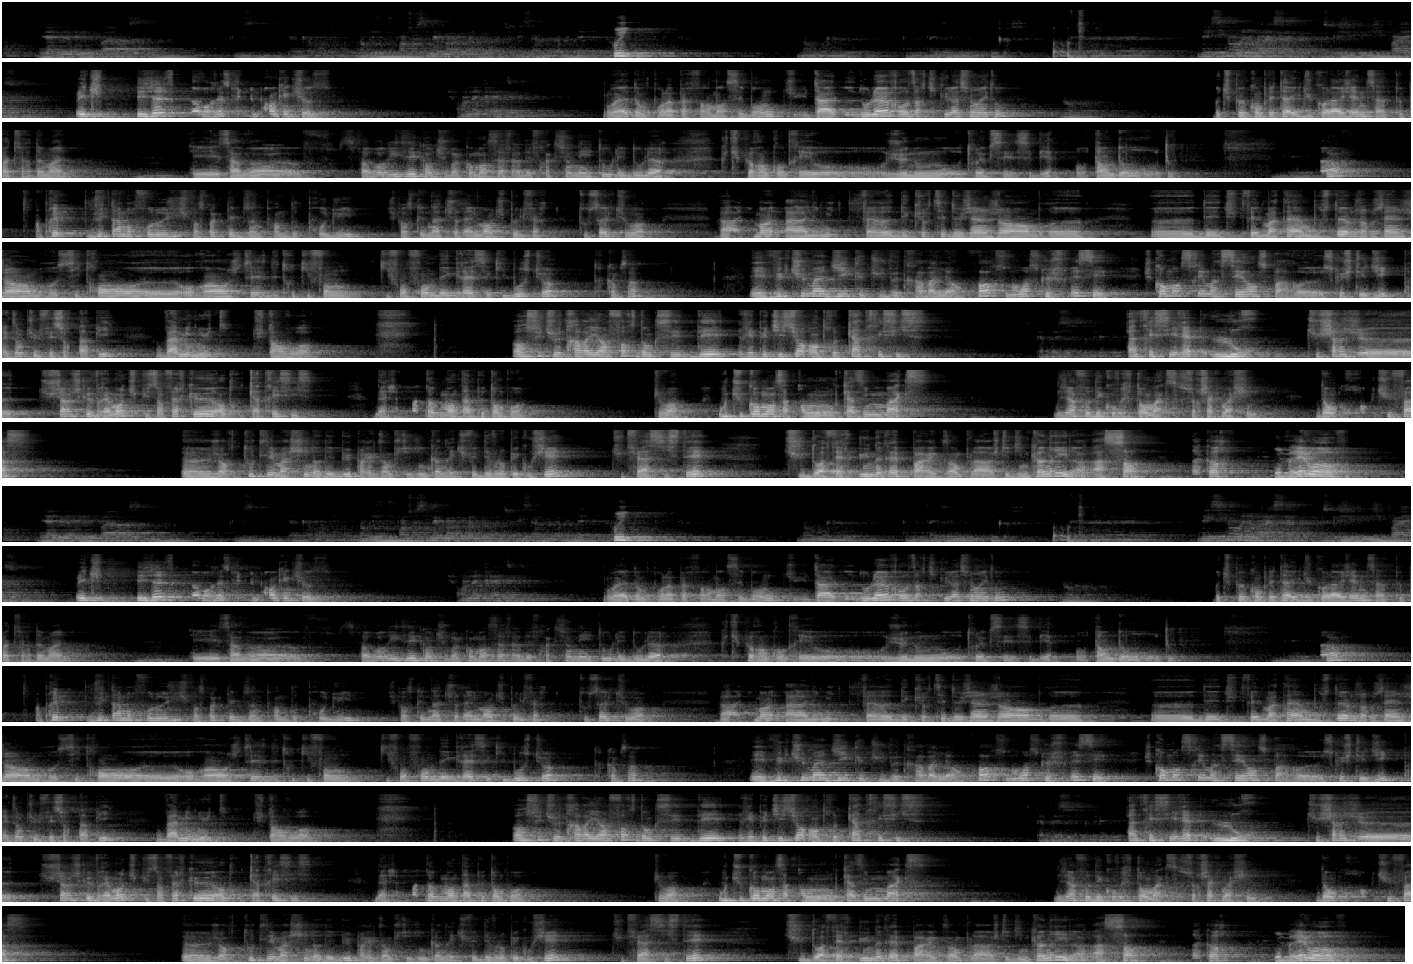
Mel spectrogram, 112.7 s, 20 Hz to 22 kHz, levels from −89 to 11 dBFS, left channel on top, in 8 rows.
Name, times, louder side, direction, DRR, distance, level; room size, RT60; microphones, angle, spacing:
voice 1, 0.3-1.8 2.3-6.5 7.9-8.5 9.0-9.7 10.7-11.4 11.9-14.5 14.7-15.9 16.2-16.6 18.5-19.4 24.6-24.9 29.5-29.8 40.9-41.3 49.4-49.6 62.7-63.0 80.8-81.5 88.2-88.6 97.7-98.0 110.2-110.3 111.1-111.4, equal, 10° right, 4.8 m, -46 dB
voice 2, 6.1-6.4 10.5-10.8 14.8-15.1 15.4-17.3 20.1-24.2 26.2-28.9 30.1-31.3 31.8-35.2 35.5-39.9 41.4-41.8 42.6-45.9 46.3-47.7 48.1-48.8 49.5-53.2 53.8-62.0 62.4-62.8 63.8-67.5 67.9-71.6 72.0-72.7 73.1-73.6 74.2-74.4 75.6-79.7 81.7-83.0 83.5-87.6 88.3-89.8 91.1-91.5 91.7-93.8 95.1-97.2 97.7-98.9 100.4-104.4 104.8-105.8 106.5-110.1 110.5-111.0 111.4-112.1, left 2 dB, 30° left, 0.7 m, -26 dB
24.0 x 23.5 x 9.3 m
head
